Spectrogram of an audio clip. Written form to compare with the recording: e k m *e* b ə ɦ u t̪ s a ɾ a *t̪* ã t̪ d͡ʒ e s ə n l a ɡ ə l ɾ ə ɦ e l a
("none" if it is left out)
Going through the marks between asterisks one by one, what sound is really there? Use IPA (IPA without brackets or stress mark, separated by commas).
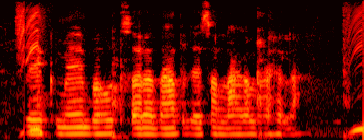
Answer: e, d̪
